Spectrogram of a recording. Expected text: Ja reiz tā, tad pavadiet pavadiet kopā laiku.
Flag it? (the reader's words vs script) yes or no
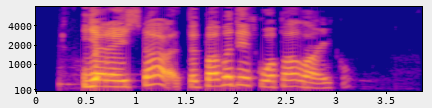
yes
